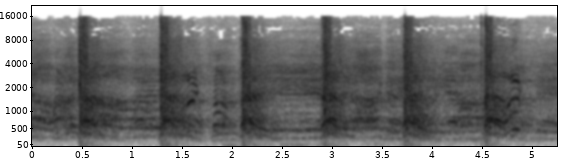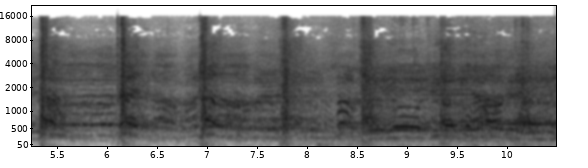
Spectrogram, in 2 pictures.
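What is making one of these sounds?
A large crowd beats their chests in a steady, slow rhythm.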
